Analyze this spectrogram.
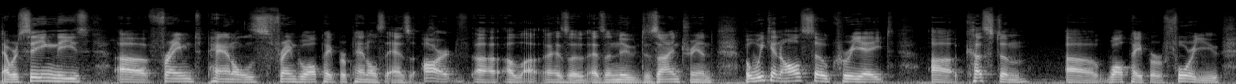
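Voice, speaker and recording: A man speaks fairly slowly with a Texas accent. His pitch is medium, with ordinary variation. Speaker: frame shop owner. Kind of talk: tutorial. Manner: frequent filler words, some halting.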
